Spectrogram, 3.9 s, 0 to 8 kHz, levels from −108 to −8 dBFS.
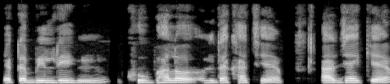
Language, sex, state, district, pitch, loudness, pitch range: Bengali, male, West Bengal, Jhargram, 170 Hz, -17 LUFS, 160-180 Hz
